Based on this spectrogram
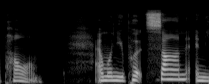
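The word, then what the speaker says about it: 산: In Korean, we say sun and it means, you guessed it, mountain.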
